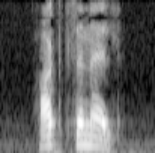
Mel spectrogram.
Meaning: 1. causative of հագնել (hagnel) 2. causative of հագնել (hagnel): to dress, clothe 3. to insert, put in
- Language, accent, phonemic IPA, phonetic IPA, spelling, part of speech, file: Armenian, Eastern Armenian, /hɑkʰt͡sʰ(ə)ˈnel/, [hɑkʰt͡sʰ(ə)nél], հագցնել, verb, Hy-հագցնել.ogg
